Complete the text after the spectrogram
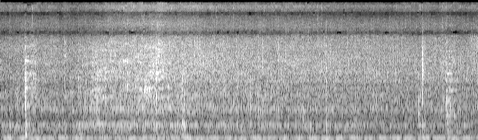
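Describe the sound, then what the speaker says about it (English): Chopped garlic cloves hit a pot of frying vegan three-bean chili, giving a steady close sizzle with a few sharp spits and stirring scrapes throughout, no voices. "Now I'm going to add my garlic."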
